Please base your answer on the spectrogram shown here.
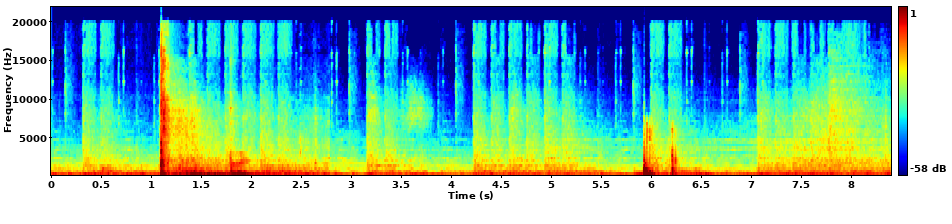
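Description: Two sharp gunshots ring out from a boat on the water during invasive iguana control, well spaced and loud, over steady wind and background noise with a person talking.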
